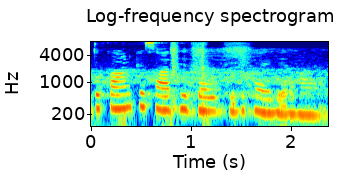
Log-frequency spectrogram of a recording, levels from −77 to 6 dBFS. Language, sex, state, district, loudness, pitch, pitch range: Hindi, female, Punjab, Pathankot, -14 LUFS, 240 Hz, 220-265 Hz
